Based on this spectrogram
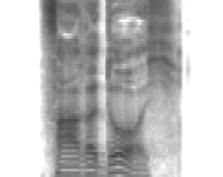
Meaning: inflection of durchfahren: 1. first-person singular present 2. first/third-person singular subjunctive I 3. singular imperative
- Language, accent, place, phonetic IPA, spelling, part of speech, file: German, Germany, Berlin, [ˌfaːʁə ˈdʊʁç], fahre durch, verb, De-fahre durch.ogg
